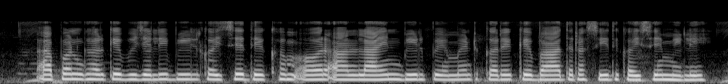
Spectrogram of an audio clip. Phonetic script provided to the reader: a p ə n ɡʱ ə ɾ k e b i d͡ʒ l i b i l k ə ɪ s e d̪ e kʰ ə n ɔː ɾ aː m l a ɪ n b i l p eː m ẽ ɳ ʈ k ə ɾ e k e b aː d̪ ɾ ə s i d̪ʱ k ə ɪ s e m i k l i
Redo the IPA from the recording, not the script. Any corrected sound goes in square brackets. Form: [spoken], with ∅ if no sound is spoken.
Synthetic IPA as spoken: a p ə n ɡʱ ə ɾ k e b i d͡ʒ l i b i l k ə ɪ s e d̪ e kʰ ə [m] ɔː ɾ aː [n] l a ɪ n b i l p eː m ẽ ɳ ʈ k ə ɾ e k e b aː d̪ ɾ ə s i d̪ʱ k ə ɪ s e m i [∅] l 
